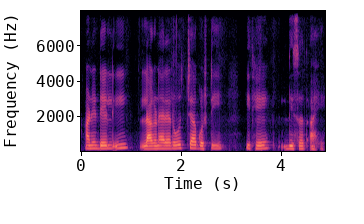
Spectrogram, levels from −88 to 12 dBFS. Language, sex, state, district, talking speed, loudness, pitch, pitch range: Marathi, female, Maharashtra, Pune, 100 wpm, -20 LUFS, 170 Hz, 160-180 Hz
